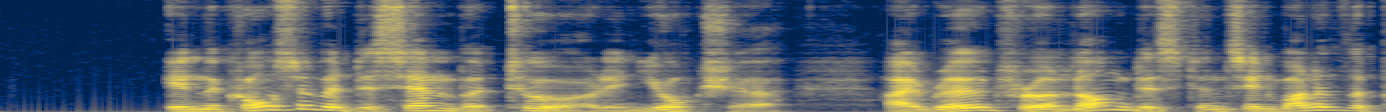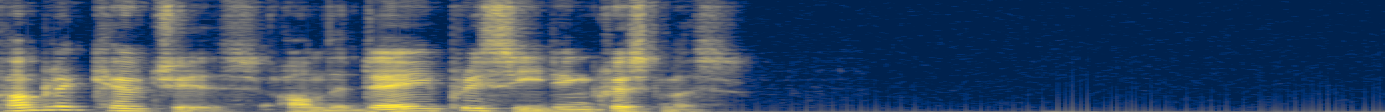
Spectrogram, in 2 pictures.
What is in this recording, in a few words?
male speech english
